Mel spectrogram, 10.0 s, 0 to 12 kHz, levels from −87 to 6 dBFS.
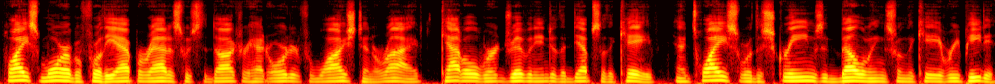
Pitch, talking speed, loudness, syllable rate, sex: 125 Hz, 200 wpm, -19 LUFS, 5.8 syllables/s, male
